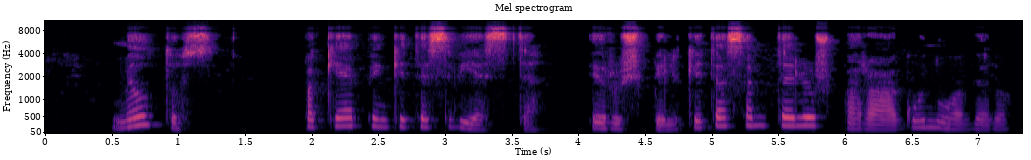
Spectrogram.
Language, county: Lithuanian, Marijampolė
